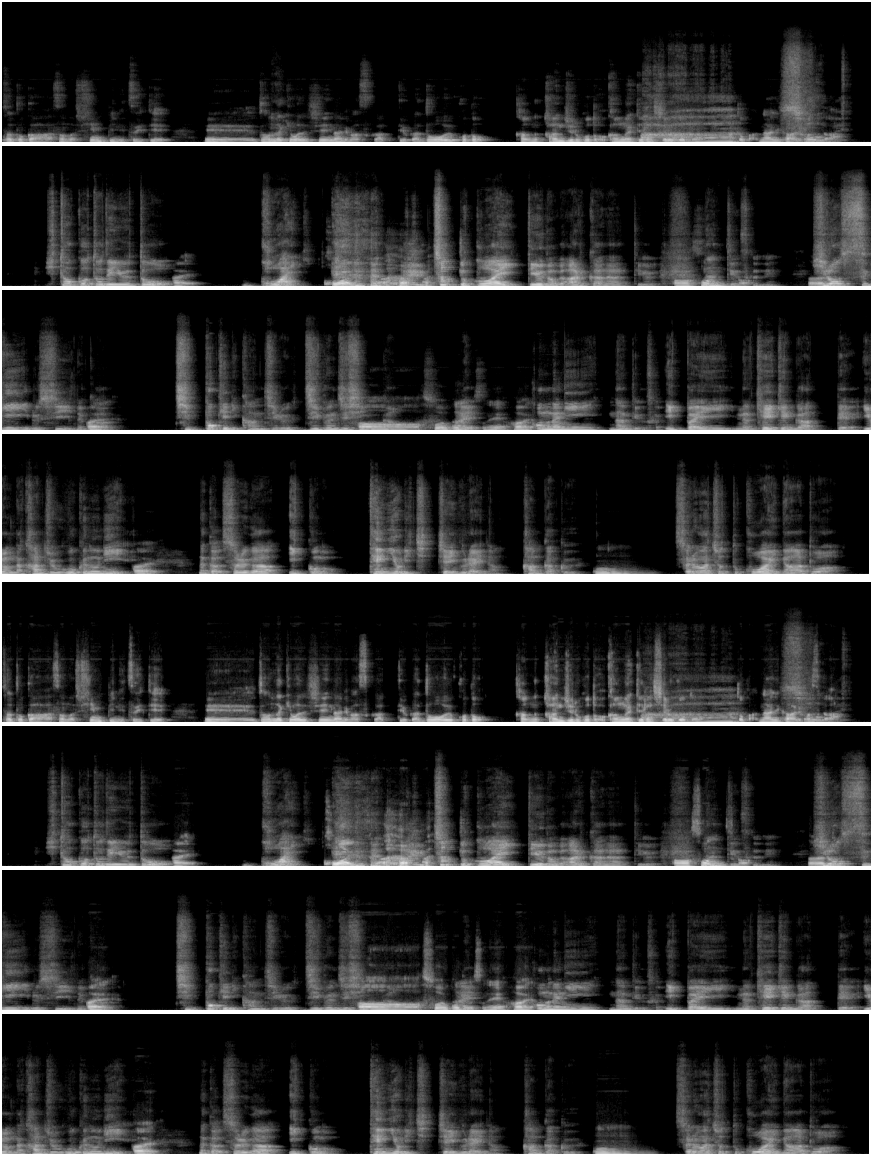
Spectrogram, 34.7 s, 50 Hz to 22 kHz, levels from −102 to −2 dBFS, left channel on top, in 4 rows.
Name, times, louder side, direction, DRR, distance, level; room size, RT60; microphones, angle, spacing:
voice 1, 0.0-1.6 2.0-4.8 5.1-7.0 7.4-8.4 10.4-10.6 12.0-13.0 15.4-16.2 16.7-17.0 18.2-18.5 20.9-22.7 27.4-27.6 32.0-32.5, right 5 dB, 60° right, 0.7 m, -29 dB
voice 2, 6.4-7.4 7.8-8.2 9.1-10.4 11.1-11.7 12.0-16.4 16.8-18.4 19.1-21.1 21.9-22.1 22.7-27.3 28.0-29.4 29.7-31.8 32.8-34.6, left 1 dB, 35° left, 1.8 m, -34 dB
12.0 x 4.8 x 3.0 m
head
